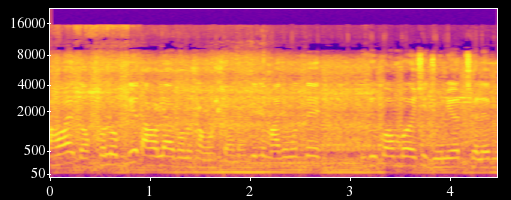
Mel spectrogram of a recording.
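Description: A man talking in Bengali, with a low vehicle rumble underneath for about two seconds in the middle.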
